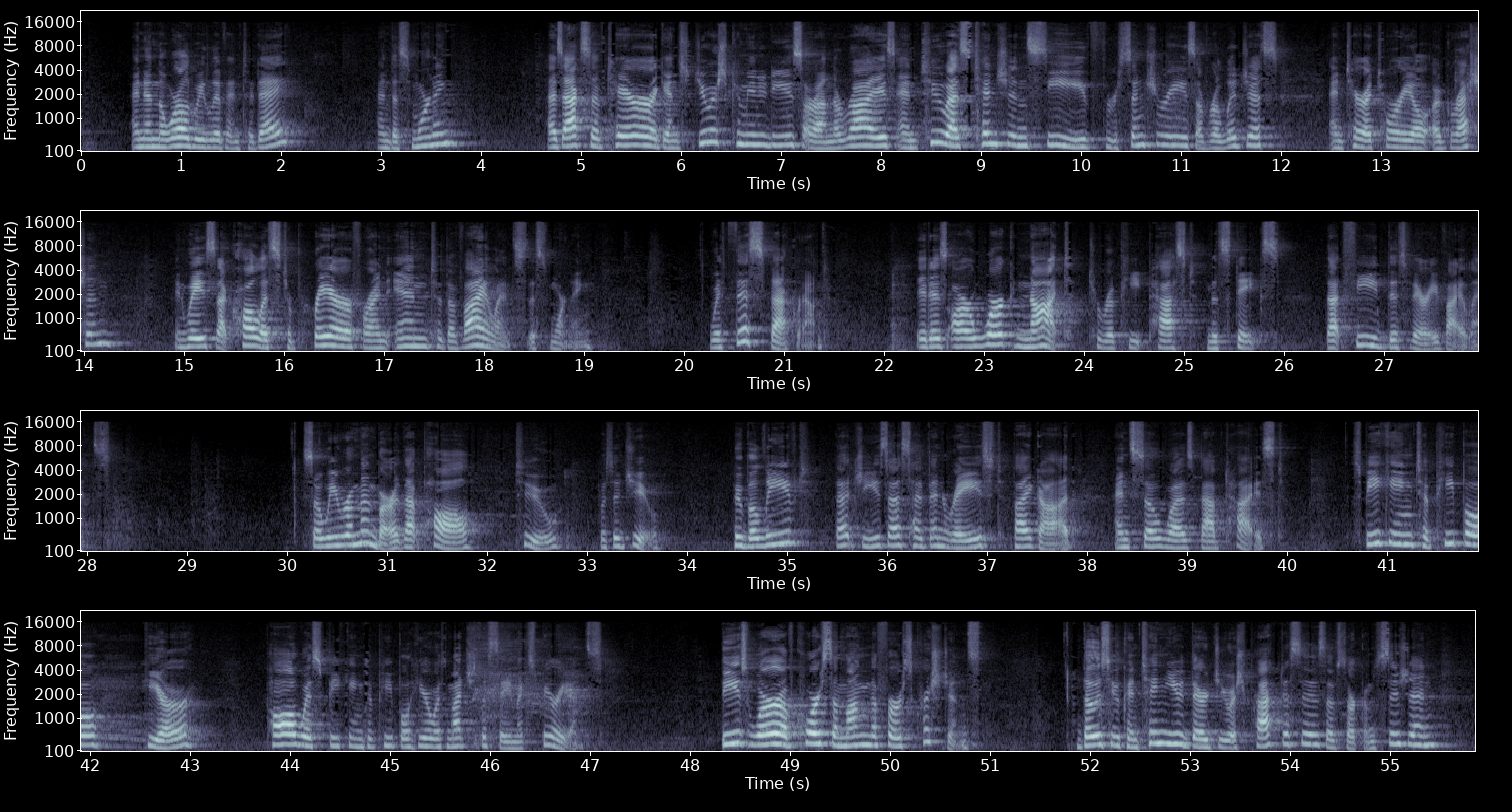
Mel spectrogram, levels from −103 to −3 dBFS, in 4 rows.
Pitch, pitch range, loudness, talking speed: 230 Hz, 200-265 Hz, -33 LUFS, 130 wpm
